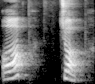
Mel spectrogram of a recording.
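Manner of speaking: ऑप चॉप drawn out slowly, sound by sound; slow sound blending. Shown as a demonstration. Teacher showing pupils the ch sound, slow blending. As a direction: stretch ऑप then blend into चॉप, slow and loud. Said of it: "क्या sound आ रहा है?".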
